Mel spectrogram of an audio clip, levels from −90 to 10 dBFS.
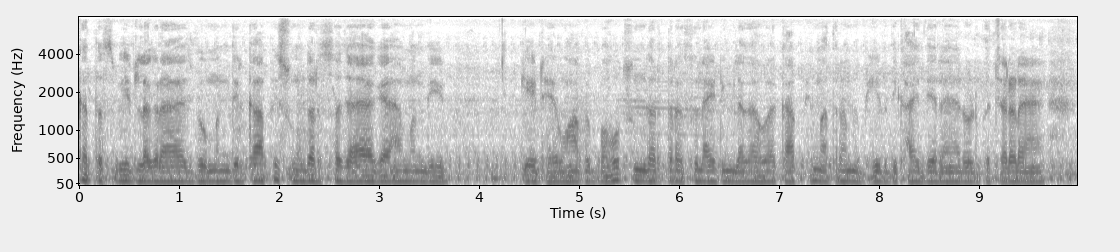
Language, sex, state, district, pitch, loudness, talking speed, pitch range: Hindi, male, Bihar, Sitamarhi, 90 Hz, -34 LUFS, 240 wpm, 85-95 Hz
